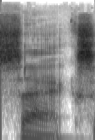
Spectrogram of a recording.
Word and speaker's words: CeX: learned how that it's actually pronounced Leal it's pronounced sex isn't it it is pronounced sex they are sex shops yeah I went to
